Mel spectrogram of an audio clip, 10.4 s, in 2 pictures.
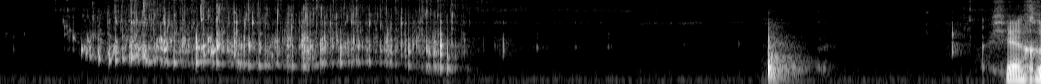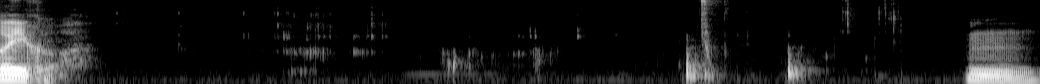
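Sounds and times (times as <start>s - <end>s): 
liquid pouring from a freshly opened whiskey bottle: 0.2s - 2.8s
speech: 5.0s - 5.6s.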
